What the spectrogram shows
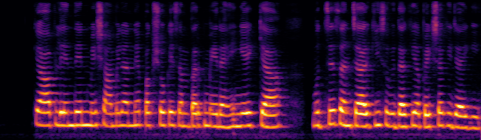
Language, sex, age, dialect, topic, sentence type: Hindi, female, 18-24, Hindustani Malvi Khadi Boli, banking, question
